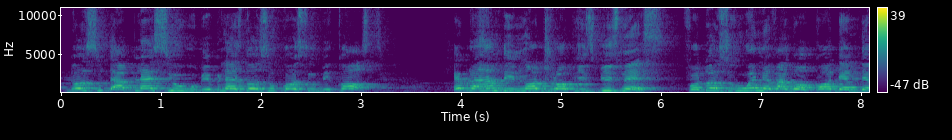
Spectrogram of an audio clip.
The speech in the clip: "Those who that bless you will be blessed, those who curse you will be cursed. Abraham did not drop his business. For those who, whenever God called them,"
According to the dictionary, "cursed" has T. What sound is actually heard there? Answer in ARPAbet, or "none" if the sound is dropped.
none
